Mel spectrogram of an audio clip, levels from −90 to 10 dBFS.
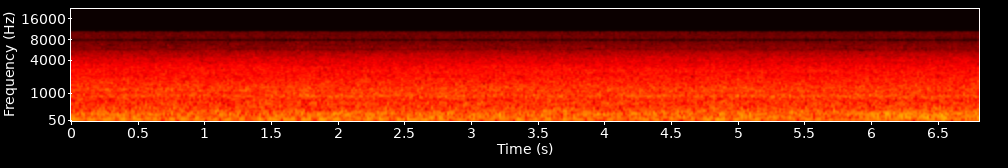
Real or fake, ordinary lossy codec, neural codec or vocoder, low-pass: real; none; none; none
